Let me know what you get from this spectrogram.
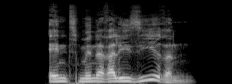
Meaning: to demineralize
- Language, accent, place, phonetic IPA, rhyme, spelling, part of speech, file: German, Germany, Berlin, [ɛntmineʁaliˈziːʁən], -iːʁən, entmineralisieren, verb, De-entmineralisieren.ogg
